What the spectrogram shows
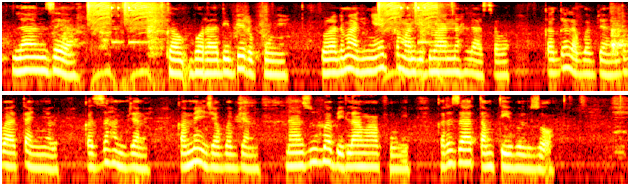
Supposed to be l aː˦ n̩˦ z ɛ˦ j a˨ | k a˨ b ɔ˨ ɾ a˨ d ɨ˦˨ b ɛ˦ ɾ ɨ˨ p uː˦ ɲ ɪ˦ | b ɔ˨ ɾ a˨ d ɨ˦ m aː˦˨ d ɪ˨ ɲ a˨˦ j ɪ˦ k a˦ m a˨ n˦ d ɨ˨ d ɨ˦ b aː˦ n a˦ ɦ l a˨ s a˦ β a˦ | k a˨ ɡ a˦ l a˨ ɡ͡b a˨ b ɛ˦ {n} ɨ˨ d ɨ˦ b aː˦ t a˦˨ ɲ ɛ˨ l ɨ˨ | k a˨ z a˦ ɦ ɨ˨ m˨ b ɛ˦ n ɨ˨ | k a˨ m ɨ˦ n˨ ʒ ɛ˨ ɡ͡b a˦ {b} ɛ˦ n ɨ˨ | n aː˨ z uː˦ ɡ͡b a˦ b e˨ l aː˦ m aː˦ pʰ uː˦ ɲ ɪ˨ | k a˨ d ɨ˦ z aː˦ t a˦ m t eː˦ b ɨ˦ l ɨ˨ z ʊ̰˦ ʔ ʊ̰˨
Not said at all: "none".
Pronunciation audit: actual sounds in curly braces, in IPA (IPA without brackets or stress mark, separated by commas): n, b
